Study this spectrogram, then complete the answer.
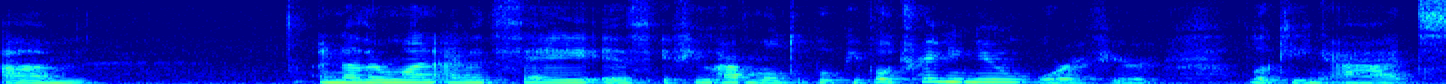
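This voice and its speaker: Over noticeable background noise, a woman talks at a moderate pace and a fairly high pitch. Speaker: veterinary technician assistant. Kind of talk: casual talk to camera.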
